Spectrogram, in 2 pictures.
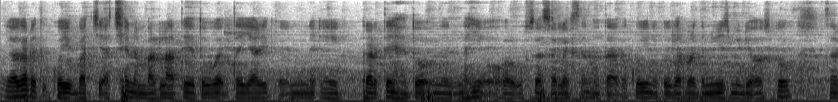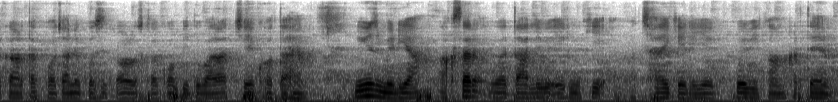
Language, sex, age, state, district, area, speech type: Urdu, male, 18-30, Bihar, Saharsa, rural, spontaneous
